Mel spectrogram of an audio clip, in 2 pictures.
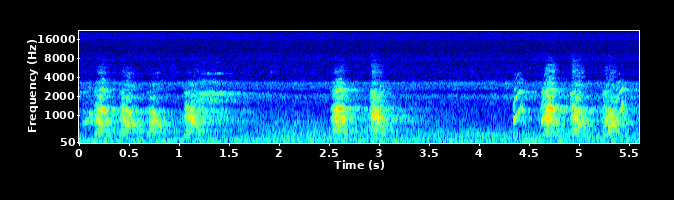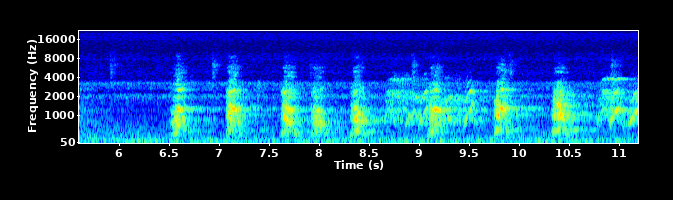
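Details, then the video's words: Evening barking from a dog, 2/6/2024 at 6:02 pm: a long run of repeated abrupt barks, often in pairs or triplets, keeping up a brisk rhythm throughout against a faint low drone. "Barking Dog"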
